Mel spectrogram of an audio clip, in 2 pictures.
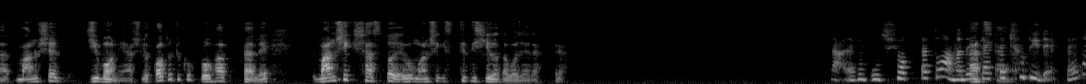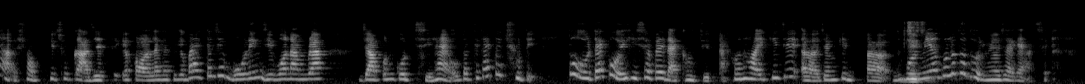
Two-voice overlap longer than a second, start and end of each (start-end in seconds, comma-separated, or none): none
